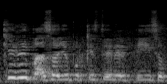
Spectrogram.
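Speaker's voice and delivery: high, bewildered questions; confused woman. Retold or imitated. Pastor voices the confused woman asking what happened, high and bewildered. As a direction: ask as if just waking on the floor.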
